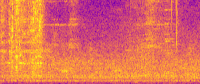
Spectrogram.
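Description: A spatula stirring and scraping oil in a non-stick pan on an induction cooktop, strongest in about the first second, then a steady low hum and hiss from the pan and hob.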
